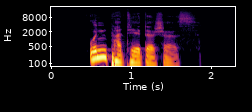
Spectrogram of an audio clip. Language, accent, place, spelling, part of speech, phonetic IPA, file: German, Germany, Berlin, unpathetisches, adjective, [ˈʊnpaˌteːtɪʃəs], De-unpathetisches.ogg
- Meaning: strong/mixed nominative/accusative neuter singular of unpathetisch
